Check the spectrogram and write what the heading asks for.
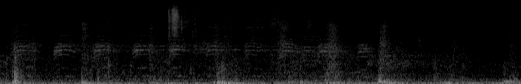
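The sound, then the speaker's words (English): Several ducks quack repeatedly and loudly in irregular bursts, with overlapping harsh calls and steady background noise; no one speaks. “Hear those ducks ruining our podcast? I'm sure you can hear them.”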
